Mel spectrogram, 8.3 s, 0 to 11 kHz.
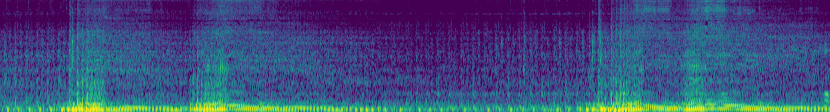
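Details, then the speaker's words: Yamaha Sniper 155, odometer 39,289 km, no prior PMS, revving in bursts; loose metallic rattle on each rise, sound changed once engine cooled. Suspected cam bearing, later confirmed; cams and cam bearing replaced. "So pag ganitong tunog, possible mga cam bearing lang to. Kanina iba yung tunog niya nung bagong dating eh."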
